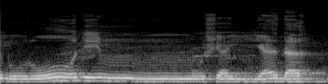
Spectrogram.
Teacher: 2 زیر کی تنوین کے بعد میم حروف یلملون میں سے ہے تو یہاں پر ادغام مع الغنہ ہوگا یعنی یہاں پر غنہ کر کے پڑھیں گے۔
